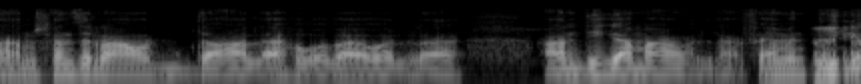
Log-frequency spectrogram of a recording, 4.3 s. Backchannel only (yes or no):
no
